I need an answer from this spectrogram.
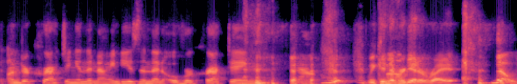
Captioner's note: laughing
